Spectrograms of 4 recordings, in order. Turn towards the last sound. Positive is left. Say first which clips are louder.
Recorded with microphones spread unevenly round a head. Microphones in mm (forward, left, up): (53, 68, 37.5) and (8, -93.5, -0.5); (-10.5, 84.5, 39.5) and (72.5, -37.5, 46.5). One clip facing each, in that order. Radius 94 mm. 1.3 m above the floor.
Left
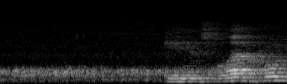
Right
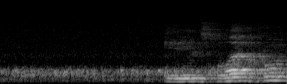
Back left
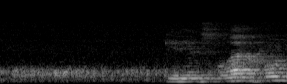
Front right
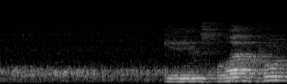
# right 4 dB, front right 5 dB
turn(degrees=-75)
